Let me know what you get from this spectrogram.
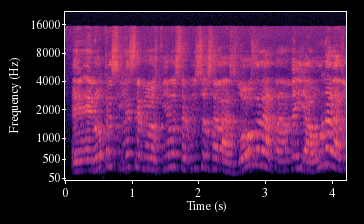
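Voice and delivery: loud, driving pulpit voice; preaching at full force. Acted. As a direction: hammer the warning home to the congregation. Prediger ermahnt die Gemeinde.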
